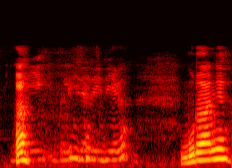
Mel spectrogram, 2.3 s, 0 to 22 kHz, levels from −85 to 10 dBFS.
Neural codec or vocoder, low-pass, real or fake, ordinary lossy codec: none; 7.2 kHz; real; none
